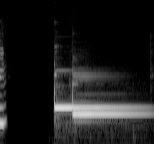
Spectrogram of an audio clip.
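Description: Two-note ding-dong chime: a higher note about a second in, then a lower one a moment later, both ringing on and slowly fading.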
